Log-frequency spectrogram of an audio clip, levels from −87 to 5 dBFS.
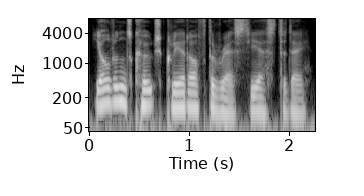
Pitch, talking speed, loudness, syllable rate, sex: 120 Hz, 185 wpm, -16 LUFS, 5.0 syllables/s, male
